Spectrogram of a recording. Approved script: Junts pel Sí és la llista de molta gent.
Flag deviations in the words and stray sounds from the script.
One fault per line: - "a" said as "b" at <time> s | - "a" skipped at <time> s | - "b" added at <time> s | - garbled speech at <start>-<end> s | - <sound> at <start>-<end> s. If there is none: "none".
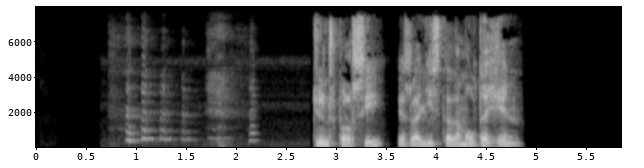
- laugh at 0.7-2.3 s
